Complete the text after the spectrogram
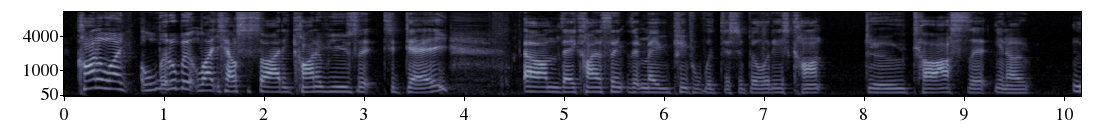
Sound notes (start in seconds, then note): none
